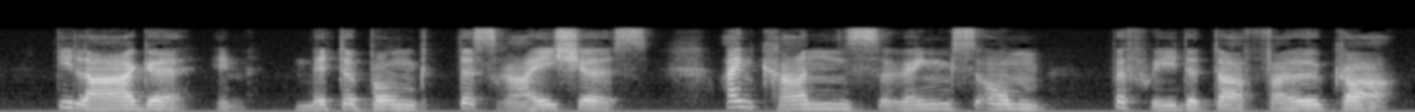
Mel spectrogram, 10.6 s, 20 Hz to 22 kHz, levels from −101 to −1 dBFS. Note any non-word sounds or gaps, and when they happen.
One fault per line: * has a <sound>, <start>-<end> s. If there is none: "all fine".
all fine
